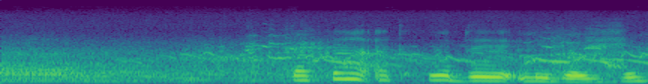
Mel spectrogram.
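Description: A flock of birds calls and squawks overhead.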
